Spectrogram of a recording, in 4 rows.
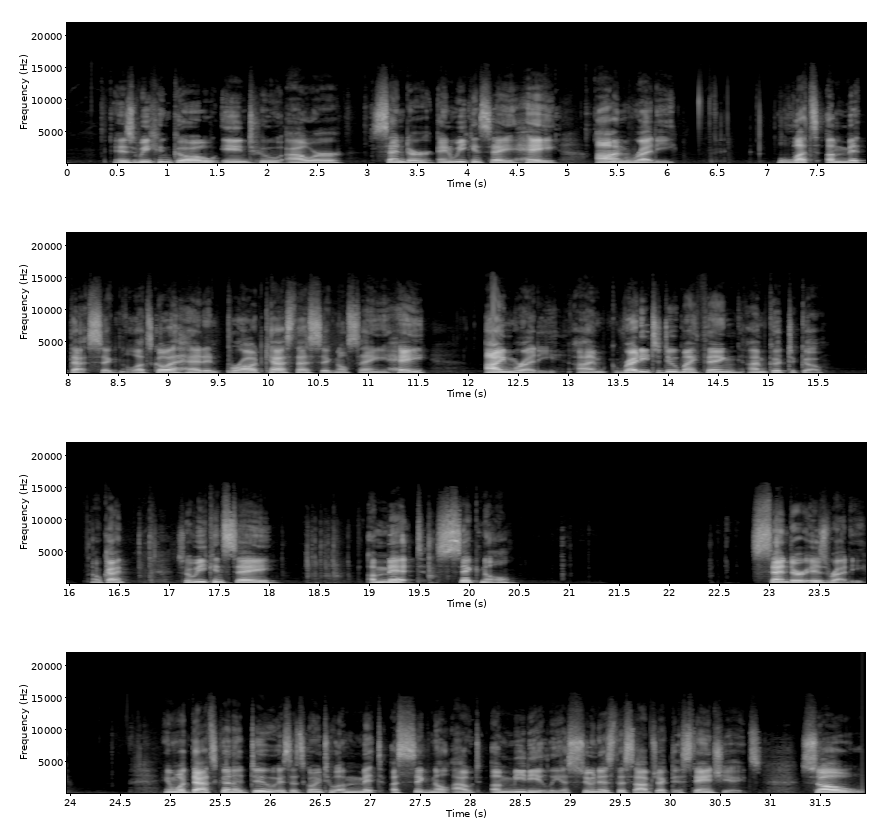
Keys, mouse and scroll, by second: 0.5-1.5 drag, 3.2-4.3 drag, 4.9-6.4 drag, 13.6 middle click, 13.7-14.8 drag, 16.7 Return, 18.1-19.1 typing, 19.6 Tab, 22.2-23.3 typing, 25.6 ctrl+s.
